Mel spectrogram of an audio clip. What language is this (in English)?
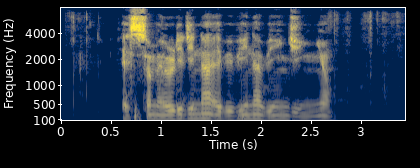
Ganda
